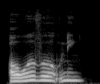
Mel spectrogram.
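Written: overvågning

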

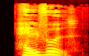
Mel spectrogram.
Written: halvvåd

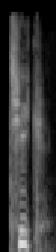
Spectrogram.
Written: teak

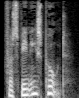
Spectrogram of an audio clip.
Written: forsvindingspunkt

